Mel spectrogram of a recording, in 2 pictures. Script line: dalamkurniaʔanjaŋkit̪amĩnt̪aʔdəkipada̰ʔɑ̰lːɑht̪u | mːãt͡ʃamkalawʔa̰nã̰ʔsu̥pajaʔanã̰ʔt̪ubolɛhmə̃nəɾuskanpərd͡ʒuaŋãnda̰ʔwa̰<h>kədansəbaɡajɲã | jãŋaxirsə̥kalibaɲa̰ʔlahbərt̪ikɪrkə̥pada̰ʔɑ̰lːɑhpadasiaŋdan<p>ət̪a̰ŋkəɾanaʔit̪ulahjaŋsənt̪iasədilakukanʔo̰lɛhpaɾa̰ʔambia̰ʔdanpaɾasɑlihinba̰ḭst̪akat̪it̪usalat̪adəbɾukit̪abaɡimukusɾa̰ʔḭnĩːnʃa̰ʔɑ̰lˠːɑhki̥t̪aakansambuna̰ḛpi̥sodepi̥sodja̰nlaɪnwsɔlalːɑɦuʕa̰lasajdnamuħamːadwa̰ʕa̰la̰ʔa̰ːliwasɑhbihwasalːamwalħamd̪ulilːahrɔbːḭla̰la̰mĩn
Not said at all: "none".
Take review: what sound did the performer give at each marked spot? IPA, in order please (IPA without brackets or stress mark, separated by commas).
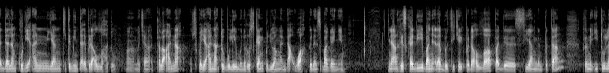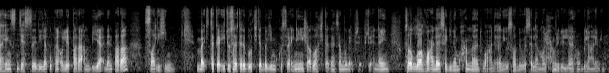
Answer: h, p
